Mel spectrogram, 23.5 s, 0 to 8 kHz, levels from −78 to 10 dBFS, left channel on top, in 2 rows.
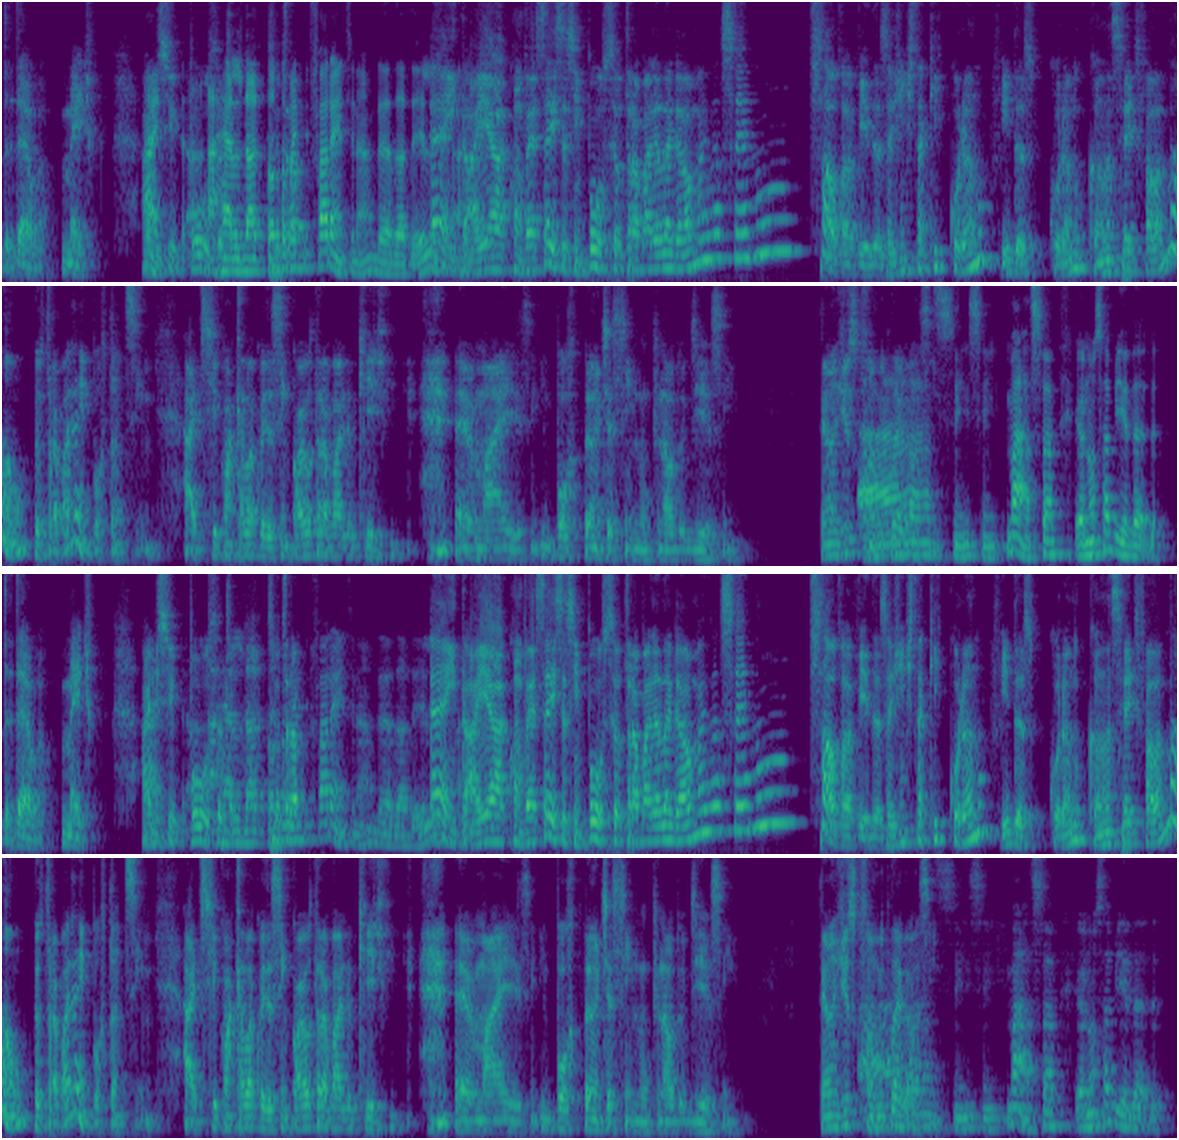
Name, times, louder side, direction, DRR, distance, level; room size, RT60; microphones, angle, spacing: voice 1, 0.0-2.1 2.7-3.0 4.3-15.7 15.9-19.1 19.9-21.1, right 3 dB, 25° right, 7 dB, 0.4 m, -27 dB
voice 2, 1.4-4.7 20.3-23.3, left 6 dB, 90° left, 9 dB, 0.4 m, -28 dB
2.4 x 2.2 x 3.8 m, 0.38 s
head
